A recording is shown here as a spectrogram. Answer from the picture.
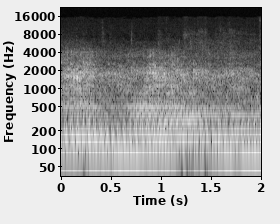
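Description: A steady engine drone: an even, continuous low hum.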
